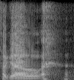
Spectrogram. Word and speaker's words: FGO: FGO, pronounced Fago.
